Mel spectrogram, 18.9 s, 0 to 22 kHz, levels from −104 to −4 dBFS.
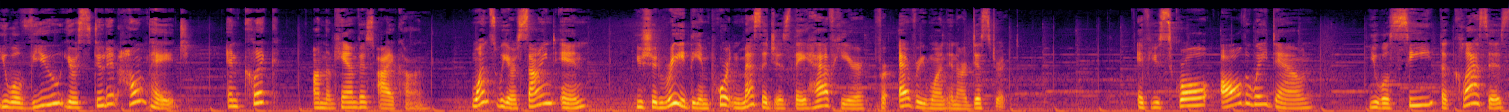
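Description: No technical faults can be heard anywhere in the audio. There is no point in the sound that stands out as going wrong.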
